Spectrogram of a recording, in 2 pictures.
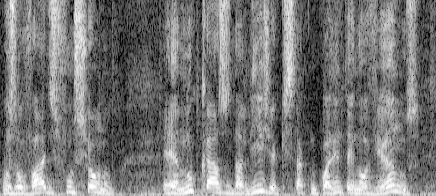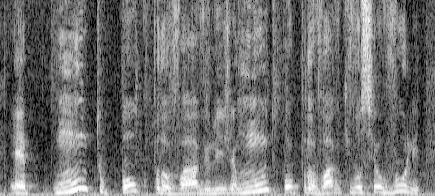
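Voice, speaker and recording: A man's voice: on the high side, very animated, fairly quick, a little hiss or hum. A man with a Brazilian Portuguese accent, a gynecologist answering viewers' questions on a TV health show in a methodical, explanatory way. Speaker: gynecologist guest expert.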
